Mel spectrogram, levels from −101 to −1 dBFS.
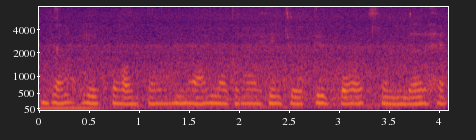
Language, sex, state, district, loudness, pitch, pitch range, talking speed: Hindi, female, Bihar, Gopalganj, -36 LUFS, 200 Hz, 195-205 Hz, 190 wpm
